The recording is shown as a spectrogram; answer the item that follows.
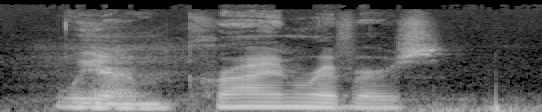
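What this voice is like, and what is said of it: Sarcastic delivery. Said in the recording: “Why do you sound so sarcastic,”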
